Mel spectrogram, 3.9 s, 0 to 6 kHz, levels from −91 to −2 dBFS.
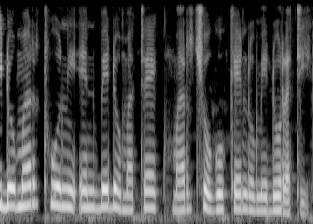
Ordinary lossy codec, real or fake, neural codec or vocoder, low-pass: none; real; none; 5.4 kHz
